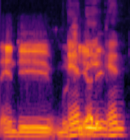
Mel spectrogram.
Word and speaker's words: Muschietti: Is it Andy Muschietti? – Yeah, that's right.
